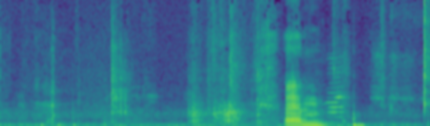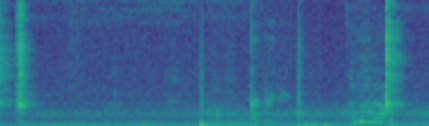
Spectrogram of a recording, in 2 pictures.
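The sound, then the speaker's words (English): A young child babbles in the background, with a few brief high-pitched voiced bursts under adult talk and scattered light clicks. “I don't know if you can hear Child of the Podcast in the background there.”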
